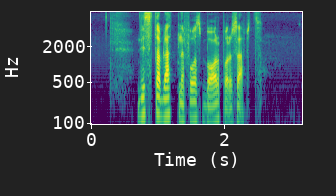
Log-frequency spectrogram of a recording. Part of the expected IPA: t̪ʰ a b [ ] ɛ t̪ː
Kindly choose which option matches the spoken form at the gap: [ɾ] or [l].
l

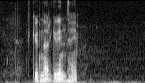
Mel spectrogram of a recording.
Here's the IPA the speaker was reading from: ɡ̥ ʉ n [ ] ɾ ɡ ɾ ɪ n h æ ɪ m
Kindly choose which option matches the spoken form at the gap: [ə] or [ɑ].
ɑ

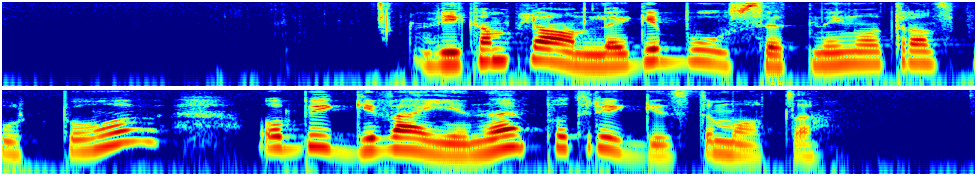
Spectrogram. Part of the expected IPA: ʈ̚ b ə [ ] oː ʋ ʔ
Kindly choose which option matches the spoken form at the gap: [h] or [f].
h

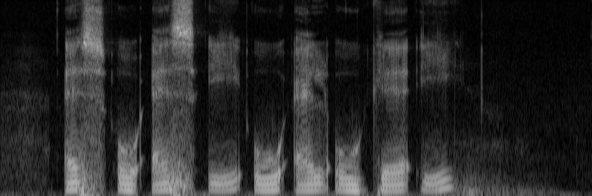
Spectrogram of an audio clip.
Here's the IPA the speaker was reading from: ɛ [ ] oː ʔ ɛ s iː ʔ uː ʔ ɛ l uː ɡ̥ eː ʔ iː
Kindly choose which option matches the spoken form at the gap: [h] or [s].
s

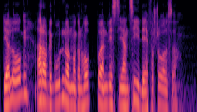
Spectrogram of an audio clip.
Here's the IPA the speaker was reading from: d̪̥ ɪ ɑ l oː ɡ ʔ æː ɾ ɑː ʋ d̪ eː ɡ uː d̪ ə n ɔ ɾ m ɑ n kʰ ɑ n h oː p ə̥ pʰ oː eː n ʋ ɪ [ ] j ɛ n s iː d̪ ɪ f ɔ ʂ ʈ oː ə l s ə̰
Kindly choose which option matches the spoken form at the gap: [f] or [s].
s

